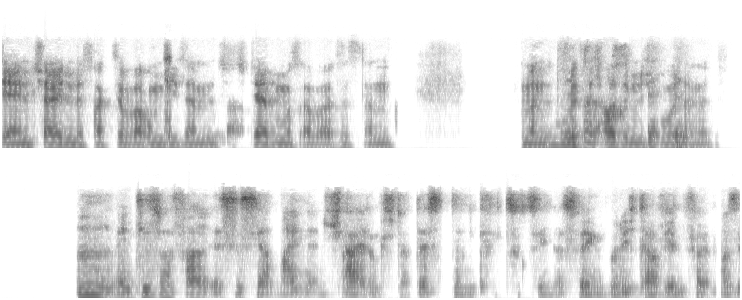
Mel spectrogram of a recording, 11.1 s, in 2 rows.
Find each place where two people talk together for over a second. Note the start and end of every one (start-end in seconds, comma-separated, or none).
4.0-5.3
